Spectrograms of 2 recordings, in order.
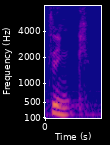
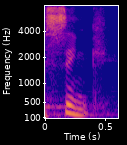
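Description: First: The word begins with a 'th' sound. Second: The word begins with an 's' sound. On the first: This is the standard pronunciation. "So I say it like this" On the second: The speaker sounds German or French. "which will make you sound like a German or a French person"

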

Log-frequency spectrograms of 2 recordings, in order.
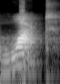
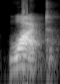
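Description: Both takes have the same delivery.

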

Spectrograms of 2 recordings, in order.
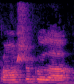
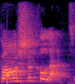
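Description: First: It is said with a French accent. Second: It is said with an English accent. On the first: "I sounded really superficial with the French accent there" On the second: "Let's do that again"

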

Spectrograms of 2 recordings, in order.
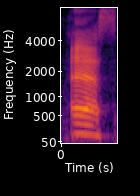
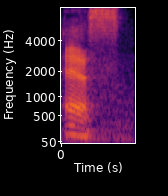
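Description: First: The S sound is soft, almost like a lisp. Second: The S sound is crisp and hard. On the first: "it almost sounds like you have a lisp" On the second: "You'll hear it's pretty crisp, right? It's like it's a real hard S"

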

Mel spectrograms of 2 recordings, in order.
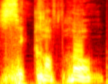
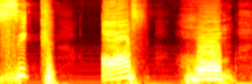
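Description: First: The k sound links into the next word. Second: Each word is said separately without linking. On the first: The speaker calls it right. "ฝรั่งพูด ... ตัวนี้จะเชื่อมกัน" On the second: The speaker calls it wrong. "อาจารย์ไม่พูดว่า"

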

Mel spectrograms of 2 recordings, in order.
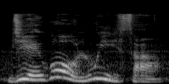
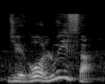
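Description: First: It is said as an emotional exclamation. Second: It is said as a plain statement.

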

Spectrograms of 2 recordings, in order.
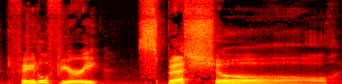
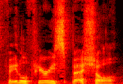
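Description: First: It is said in a dramatic game-announcer voice. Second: It is said in a plain, ordinary speaking voice. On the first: The speaker calls it right. "That's how the announcer says it" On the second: The speaker calls it wrong. "Oh, I didn't say that right"

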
